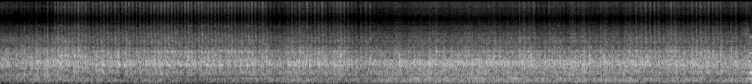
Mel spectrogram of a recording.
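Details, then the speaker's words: 1993 Chevy 3/4-ton flatbed, 6.5L turbo diesel with mechanical injection pump, idling: dense metallic rattle because the pilot bearing is out, letting the transmission input shaft wobble in the crank; fix is to drop the transmission and replace the pilot bearing. "you will hear a rattle start going on here sinking now i'll put the camera down so you can hear it the way it is the pilot bearing is out on this truck"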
